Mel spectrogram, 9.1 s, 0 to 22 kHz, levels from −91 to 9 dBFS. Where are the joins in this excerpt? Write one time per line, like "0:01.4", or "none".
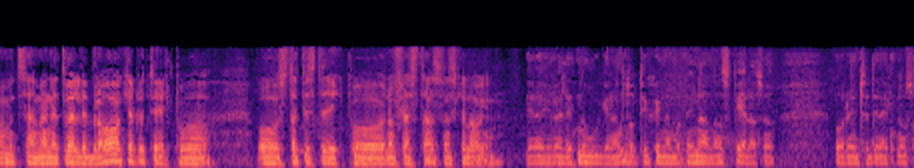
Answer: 0:05.3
